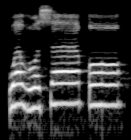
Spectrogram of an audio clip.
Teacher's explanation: dibaca dengan wa ghasaqo dengan tahfiful sin. Jadi sinnya itu tidak bertasydid.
